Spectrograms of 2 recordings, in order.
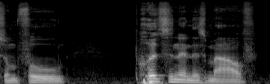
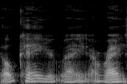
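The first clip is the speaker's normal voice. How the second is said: agreeable woman; 9 semitones higher, 3 dB quieter than usual. Retold or imitated. Voicing woman agreeing to take Zane.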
